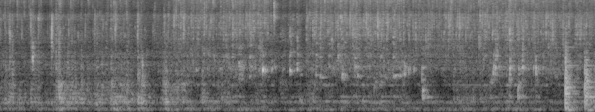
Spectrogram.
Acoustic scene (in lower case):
kitchen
